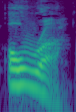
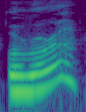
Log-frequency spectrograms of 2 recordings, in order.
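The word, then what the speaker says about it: Oura: I think it's Aura only because the logo has a long a vowel sound over the O. So I'm guessing it's Aura.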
